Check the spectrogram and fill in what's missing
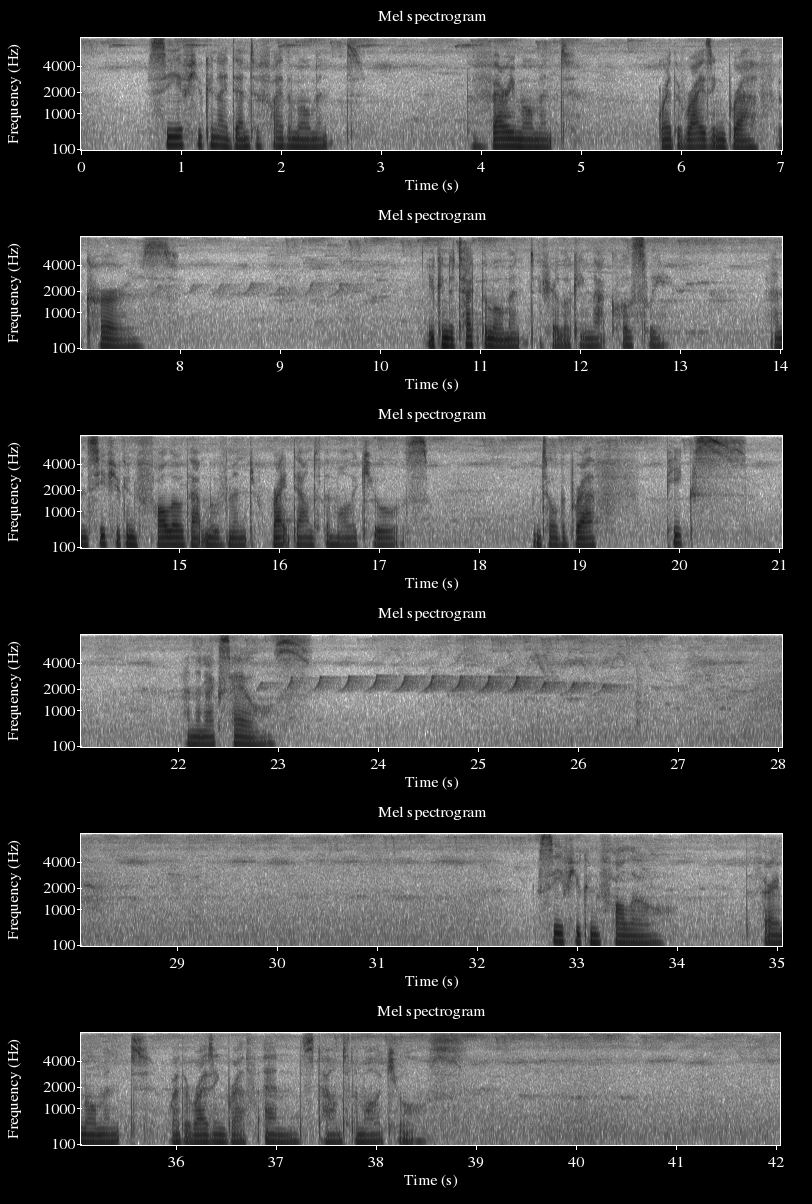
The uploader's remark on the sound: Recorded in the Osa Peninsula in Costa Rica -- thank you to all the birds and creatures who feature in this episode.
